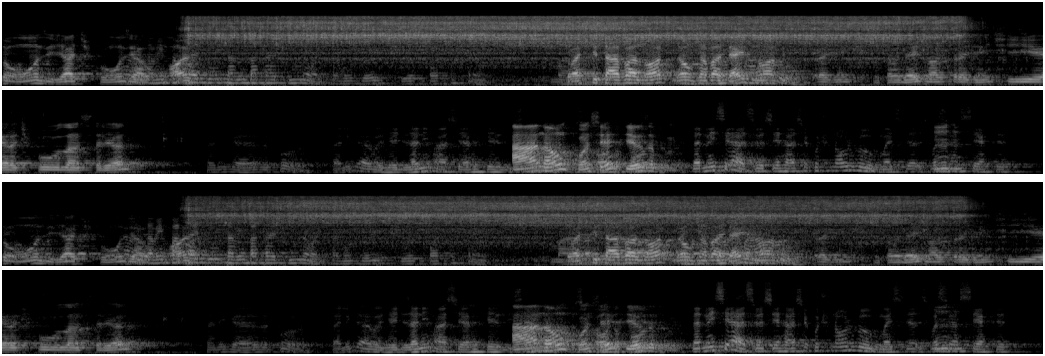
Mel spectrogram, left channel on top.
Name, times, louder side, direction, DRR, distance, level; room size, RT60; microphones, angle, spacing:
voice 1, 0.0-1.9 5.6-7.7 8.1-8.5 8.8-11.7 15.5-17.2 19.7-20.0, left 3 dB, 50° left, 6 dB, 0.7 m, -34 dB
voice 2, 1.2-4.9 5.5-6.4 6.7-8.0 12.5-15.9 16.2-16.9 17.3-20.4, right 1 dB, 40° right, 3 dB, 1.4 m, -43 dB
sound 1, 1.8-10.2 10.6-10.8 12.0-12.1, left 5 dB, 20° left, 1.7 m, -34 dB
20.5 x 8.6 x 5.9 m, 1.3 s
head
